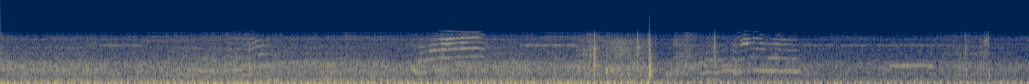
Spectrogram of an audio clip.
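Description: Kittens meowing: three short, rising-and-falling meows, the clearest about halfway through, over a steady low rumble, with one sharp click a little after the middle.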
